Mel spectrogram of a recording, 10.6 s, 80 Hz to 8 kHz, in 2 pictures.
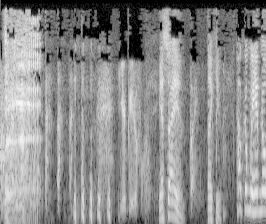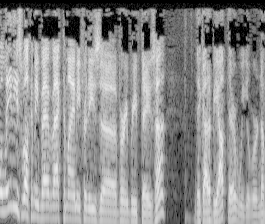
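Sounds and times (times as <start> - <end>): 
loud drawn-out belch: 0.0 - 1.0
laughter: 0.9 - 2.3
speech: 1.4 - 10.6.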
